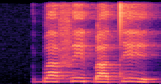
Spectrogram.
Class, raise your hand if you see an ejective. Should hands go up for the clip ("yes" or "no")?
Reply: no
